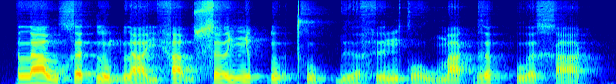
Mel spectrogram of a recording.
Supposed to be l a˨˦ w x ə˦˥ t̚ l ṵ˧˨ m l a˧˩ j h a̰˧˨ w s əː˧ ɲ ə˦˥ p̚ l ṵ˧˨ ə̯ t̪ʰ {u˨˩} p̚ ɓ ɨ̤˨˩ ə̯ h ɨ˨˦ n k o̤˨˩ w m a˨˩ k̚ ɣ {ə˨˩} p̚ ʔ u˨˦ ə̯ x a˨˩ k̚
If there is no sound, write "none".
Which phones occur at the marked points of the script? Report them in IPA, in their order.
u˨˩, ə˦˥

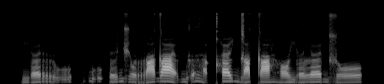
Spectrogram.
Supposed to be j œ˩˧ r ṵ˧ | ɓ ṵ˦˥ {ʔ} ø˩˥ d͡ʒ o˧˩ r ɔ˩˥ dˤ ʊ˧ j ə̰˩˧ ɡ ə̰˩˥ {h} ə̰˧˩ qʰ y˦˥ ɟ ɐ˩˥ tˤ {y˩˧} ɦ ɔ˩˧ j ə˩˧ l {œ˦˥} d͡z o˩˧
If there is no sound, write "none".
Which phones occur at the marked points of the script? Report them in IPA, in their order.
ʔ, ɦ, y˩˧, œ˦˥

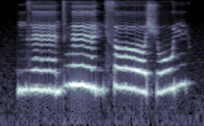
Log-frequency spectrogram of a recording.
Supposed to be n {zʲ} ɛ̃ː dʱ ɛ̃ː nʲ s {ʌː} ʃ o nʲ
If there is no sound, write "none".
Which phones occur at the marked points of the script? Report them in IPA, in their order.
z, ʌː

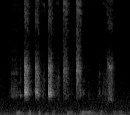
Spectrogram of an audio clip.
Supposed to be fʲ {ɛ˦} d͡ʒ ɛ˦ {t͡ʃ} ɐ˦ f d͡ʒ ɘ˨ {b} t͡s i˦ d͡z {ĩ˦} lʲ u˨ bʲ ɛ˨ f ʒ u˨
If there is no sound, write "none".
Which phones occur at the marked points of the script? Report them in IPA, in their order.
e˦, t͡ʃ, f, i˦

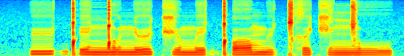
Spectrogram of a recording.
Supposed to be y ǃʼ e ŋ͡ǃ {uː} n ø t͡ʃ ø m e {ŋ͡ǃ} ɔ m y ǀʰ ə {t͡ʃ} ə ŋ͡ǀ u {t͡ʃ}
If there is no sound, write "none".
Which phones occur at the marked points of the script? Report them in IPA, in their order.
u, ǃʼ, t͡ʃ, none

